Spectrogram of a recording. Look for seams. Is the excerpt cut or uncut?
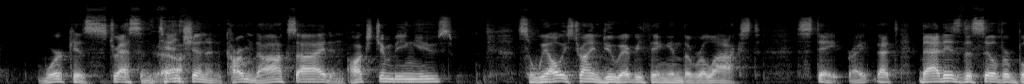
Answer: uncut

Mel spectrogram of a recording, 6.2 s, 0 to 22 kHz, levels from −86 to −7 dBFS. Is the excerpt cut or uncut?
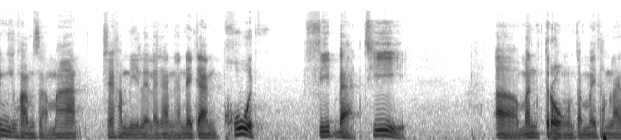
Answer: uncut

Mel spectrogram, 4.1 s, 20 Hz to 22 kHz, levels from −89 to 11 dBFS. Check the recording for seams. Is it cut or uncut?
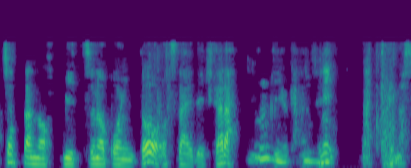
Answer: cut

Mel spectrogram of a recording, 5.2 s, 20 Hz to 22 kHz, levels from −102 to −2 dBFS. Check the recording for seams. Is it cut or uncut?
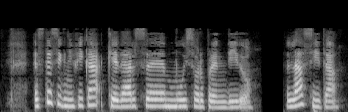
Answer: uncut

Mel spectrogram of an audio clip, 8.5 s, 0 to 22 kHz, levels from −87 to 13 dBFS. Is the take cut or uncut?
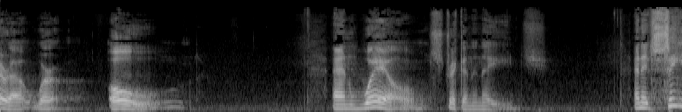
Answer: uncut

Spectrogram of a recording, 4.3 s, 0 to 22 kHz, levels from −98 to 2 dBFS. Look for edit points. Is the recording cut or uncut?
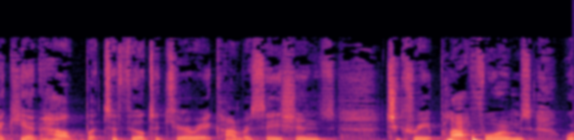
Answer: cut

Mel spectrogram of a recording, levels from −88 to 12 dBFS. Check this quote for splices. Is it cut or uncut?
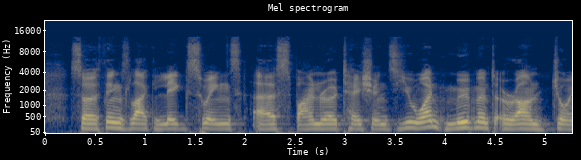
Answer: cut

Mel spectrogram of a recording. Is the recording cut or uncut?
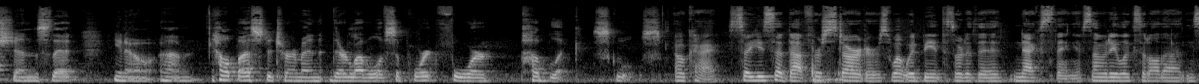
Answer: uncut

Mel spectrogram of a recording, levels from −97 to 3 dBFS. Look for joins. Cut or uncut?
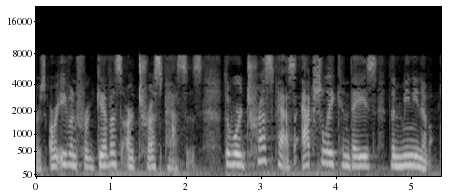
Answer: uncut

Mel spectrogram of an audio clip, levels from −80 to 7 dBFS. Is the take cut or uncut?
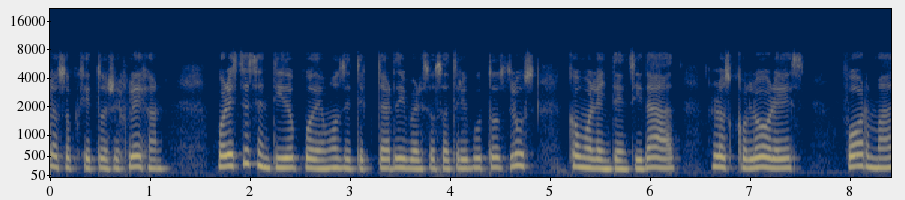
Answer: cut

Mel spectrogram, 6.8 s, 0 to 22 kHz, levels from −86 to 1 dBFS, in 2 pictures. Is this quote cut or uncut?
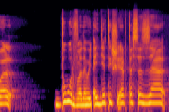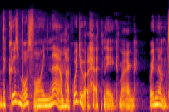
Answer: cut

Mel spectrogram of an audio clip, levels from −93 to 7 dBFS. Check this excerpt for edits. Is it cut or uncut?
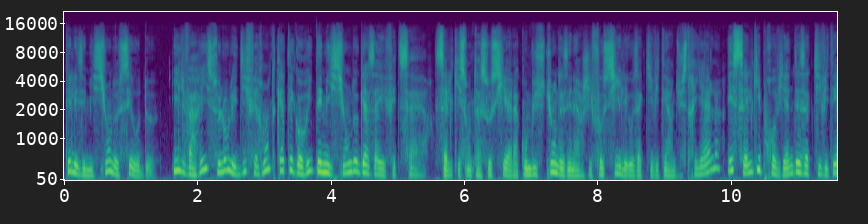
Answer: uncut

